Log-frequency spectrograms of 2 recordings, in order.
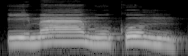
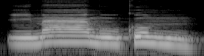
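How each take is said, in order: The two takes are said the same way.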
